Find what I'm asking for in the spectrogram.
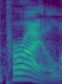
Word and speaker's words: parietal: I asked for the correct pronunciation of that from my fiance who works uh, who works in brain science, and it's the parietal lobe.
